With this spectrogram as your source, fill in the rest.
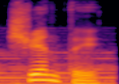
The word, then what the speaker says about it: święty: Ejemplo, la palabra święty, santo, incluye el sonido sh, que es más suave que una S común.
